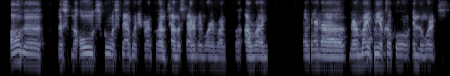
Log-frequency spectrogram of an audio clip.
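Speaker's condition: Cleft lip and palate; rare genetic birth disorder

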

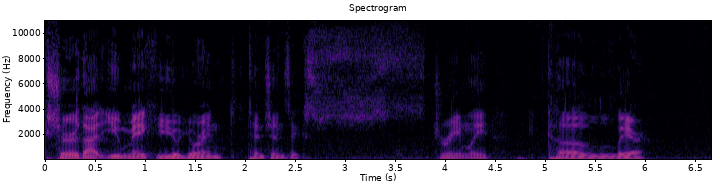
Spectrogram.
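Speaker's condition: Stutter; frequent word and phrase repetitions, part-word repetitions, repeated uh fillers, listeners mistake speech for drunkenness; prolonged sounds, blocks

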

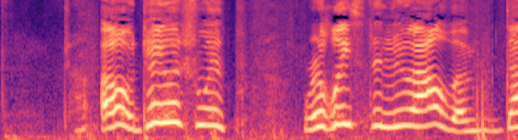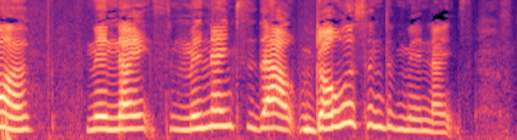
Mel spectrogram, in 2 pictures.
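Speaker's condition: Cerebral palsy; onset before birth

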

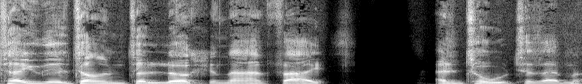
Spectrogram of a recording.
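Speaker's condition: Cerebral palsy, moderate; spastic

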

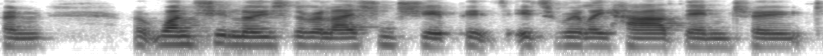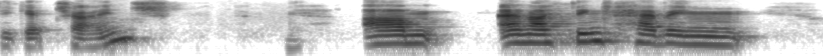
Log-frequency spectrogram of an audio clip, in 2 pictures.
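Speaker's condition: Cleft palate; lots of childhood speech therapy

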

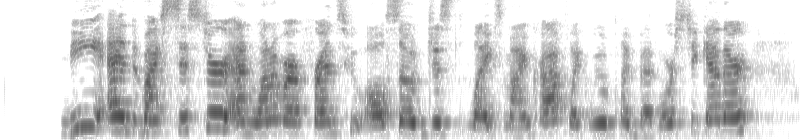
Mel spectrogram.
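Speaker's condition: No condition

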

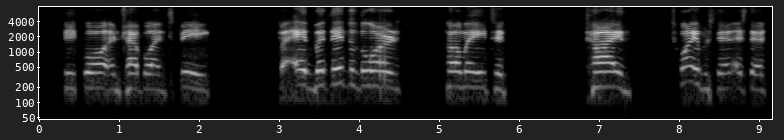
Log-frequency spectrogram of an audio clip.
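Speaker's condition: Cerebral palsy; wheelchair user

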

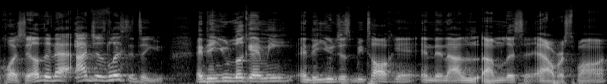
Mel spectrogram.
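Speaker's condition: No condition

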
